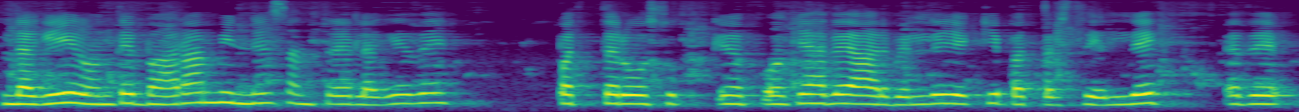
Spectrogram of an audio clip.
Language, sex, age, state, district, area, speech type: Dogri, female, 30-45, Jammu and Kashmir, Reasi, rural, spontaneous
